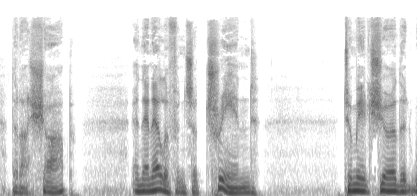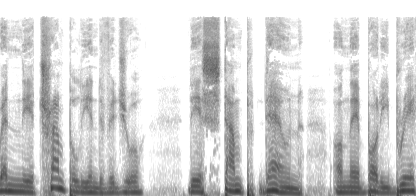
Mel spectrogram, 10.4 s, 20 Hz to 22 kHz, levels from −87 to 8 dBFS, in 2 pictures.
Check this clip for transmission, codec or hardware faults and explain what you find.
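No faults found.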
